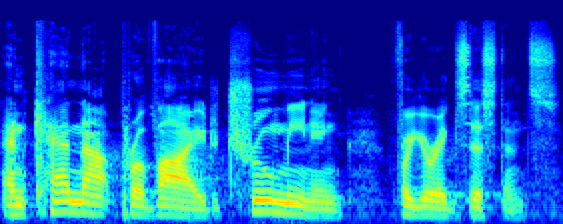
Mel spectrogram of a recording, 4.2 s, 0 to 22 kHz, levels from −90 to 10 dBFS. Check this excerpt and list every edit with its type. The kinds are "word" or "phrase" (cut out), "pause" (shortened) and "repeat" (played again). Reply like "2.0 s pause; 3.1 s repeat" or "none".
none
